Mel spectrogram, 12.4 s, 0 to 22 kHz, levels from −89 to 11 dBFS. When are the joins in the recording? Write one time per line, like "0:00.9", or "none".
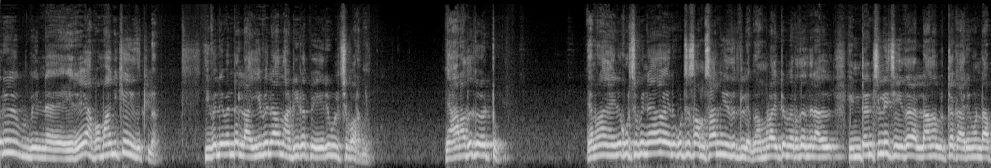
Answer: none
